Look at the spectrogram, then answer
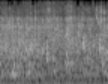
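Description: Water drains and trickles steadily from washed samp (stamped corn) in a pot, a soft, continuous splashing flow with a low background hum.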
